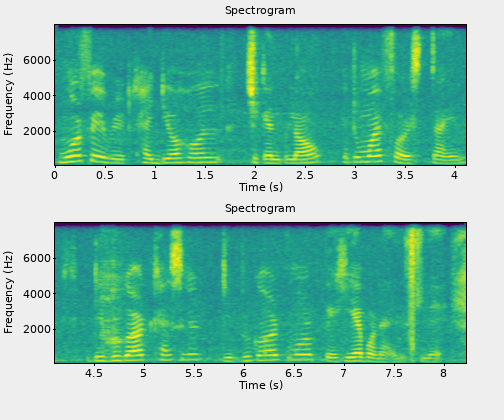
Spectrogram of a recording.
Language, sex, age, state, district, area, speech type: Assamese, female, 18-30, Assam, Kamrup Metropolitan, urban, spontaneous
